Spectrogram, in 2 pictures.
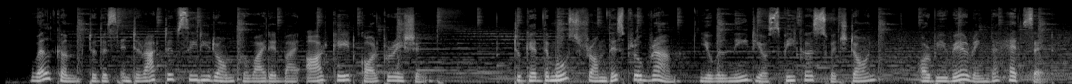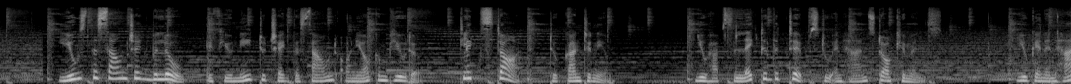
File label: eng, delhi, female voice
